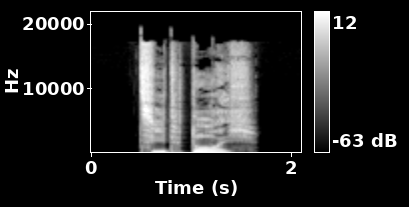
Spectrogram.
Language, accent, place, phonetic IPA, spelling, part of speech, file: German, Germany, Berlin, [ˌt͡siːt ˈdʊʁç], zieht durch, verb, De-zieht durch.ogg
- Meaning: inflection of durchziehen: 1. third-person singular present 2. second-person plural present 3. plural imperative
